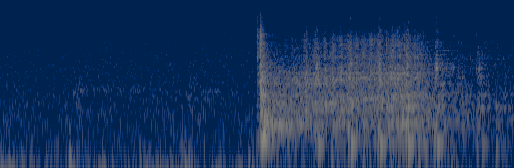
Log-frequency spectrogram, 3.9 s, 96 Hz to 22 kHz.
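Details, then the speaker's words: John Deere Sabre mower, 15hp Briggs & Stratton, spark plug just refitted after good spark test: about a second and a half of even starter chugging, roughly three strokes a second; compression sounds pretty good. "Now let's see what she does under compression."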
